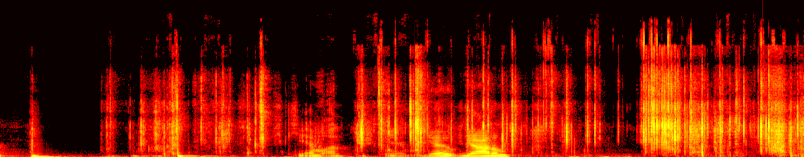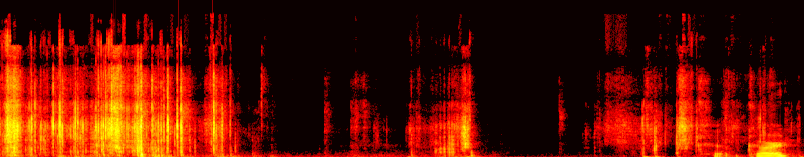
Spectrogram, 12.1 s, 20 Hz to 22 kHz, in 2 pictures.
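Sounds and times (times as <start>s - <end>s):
foil wrapper crinkling and tearing: 0.8s - 8.0s.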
